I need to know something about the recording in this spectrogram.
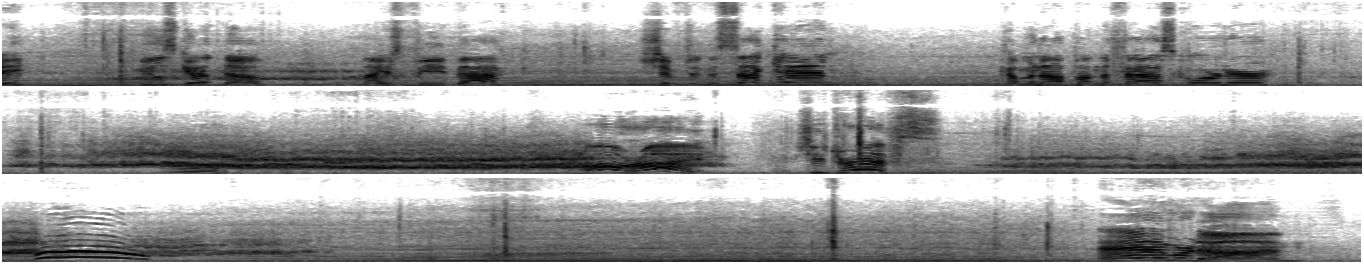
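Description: A car engine revs hard and drones throughout.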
